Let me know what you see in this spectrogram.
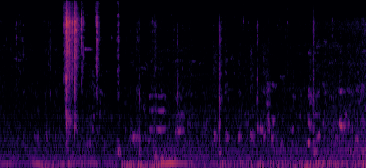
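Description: Close-up eating sounds of fried noodles: wet chewing with small mouth clicks and light chopstick taps, and one loud sharp crackle a little over a second in.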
